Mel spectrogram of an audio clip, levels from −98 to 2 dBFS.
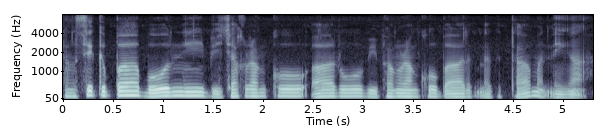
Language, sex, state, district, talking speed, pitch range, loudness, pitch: Garo, male, Meghalaya, South Garo Hills, 90 wpm, 105-125 Hz, -18 LUFS, 115 Hz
